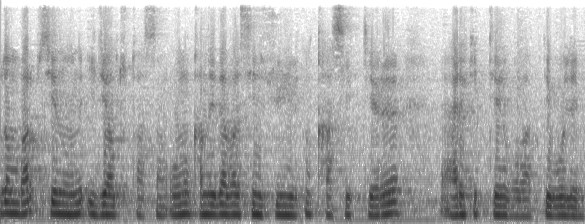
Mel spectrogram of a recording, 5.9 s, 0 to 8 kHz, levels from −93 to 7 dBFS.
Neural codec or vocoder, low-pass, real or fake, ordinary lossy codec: none; 7.2 kHz; real; none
